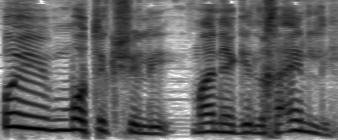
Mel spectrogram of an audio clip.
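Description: A fond father coaxes his child, apologetic and soft-spoken. A male preacher plays him with a lifted pitch. The sound is dry and close. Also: lively intonation, no echo, faint music behind. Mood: coaxing. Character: loving father gently refusing his child.

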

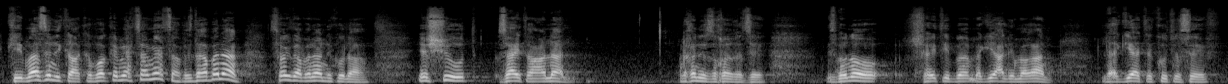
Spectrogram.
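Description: A man's voice: fairly high pitch, darkish tone. An older man, a rabbi, giving a Torah law lesson in an emphatic lecturing manner, asking rhetorical questions and raising his voice on key points.

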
